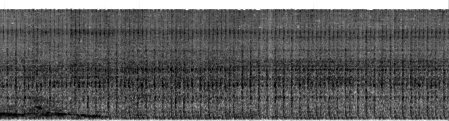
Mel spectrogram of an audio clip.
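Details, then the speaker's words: Yamaha Vixion single on its first test start after an engine rebuild, after the cam chain jumped and the valves hit the piston, causing loss of compression. Brisk start, then a steady, even idle of about three beats a second with no knocking. Compression restored; normal idle. "Ya udah halus juga suaranya ya dan sudah normal."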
